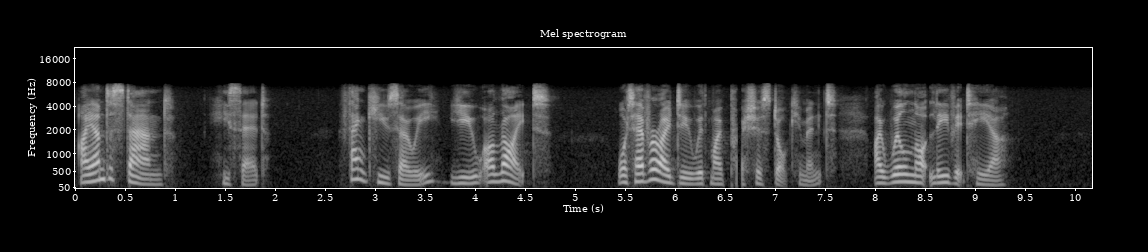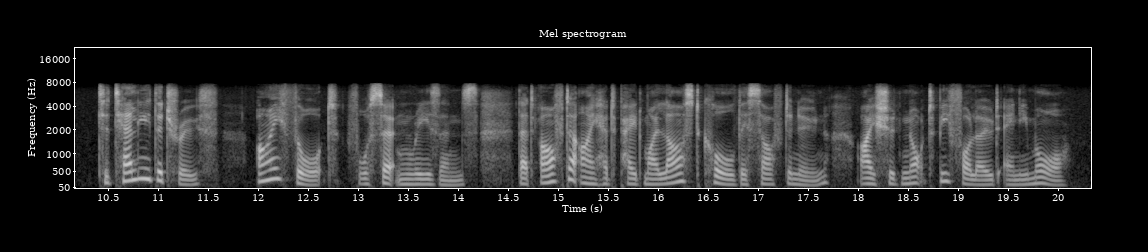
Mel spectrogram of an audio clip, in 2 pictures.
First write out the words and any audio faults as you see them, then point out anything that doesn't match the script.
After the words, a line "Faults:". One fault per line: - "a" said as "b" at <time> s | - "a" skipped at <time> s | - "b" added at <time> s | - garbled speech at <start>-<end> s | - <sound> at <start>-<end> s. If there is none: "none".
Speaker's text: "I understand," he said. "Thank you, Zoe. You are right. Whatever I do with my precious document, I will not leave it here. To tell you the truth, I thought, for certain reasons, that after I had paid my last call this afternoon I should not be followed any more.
"I understand," he said. "Thank you, Zoe. You are right. Whatever I do with my precious document, I will not leave it here. To tell you the truth, I thought, for certain reasons, that after I had paid my last call this afternoon I should not be followed any more.
Faults:
- dropout at 6.6-6.7 s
